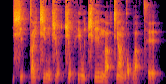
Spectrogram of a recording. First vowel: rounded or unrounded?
unrounded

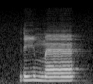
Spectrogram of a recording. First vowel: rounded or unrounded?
unrounded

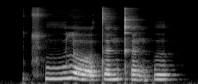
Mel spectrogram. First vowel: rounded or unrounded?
rounded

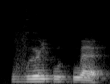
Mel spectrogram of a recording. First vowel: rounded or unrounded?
unrounded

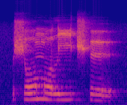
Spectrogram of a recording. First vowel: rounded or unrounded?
rounded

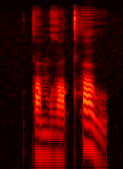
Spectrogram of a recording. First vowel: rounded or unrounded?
rounded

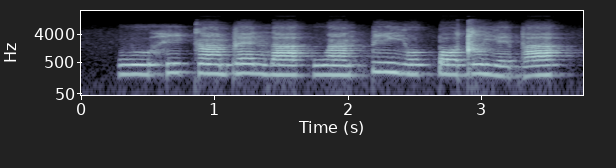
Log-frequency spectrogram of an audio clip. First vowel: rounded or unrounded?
rounded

